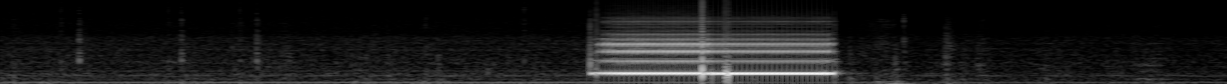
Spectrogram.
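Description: Electronic connect tone from the Sylk WebRTC conferencing client as it joins a conference: one steady, pitched tone with a buzzy edge, lasting a little over a second, with a couple of clicks in its middle.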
